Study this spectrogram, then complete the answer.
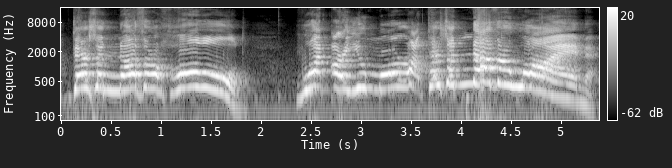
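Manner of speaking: can't believe they missed it again; outraged yell. Real, not acted. Fan spotting another missed hold, outraged yell.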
